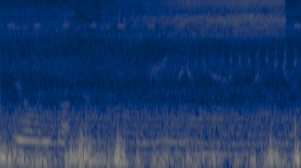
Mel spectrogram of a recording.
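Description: Honeybees buzzing at an open beehive frame, a steady close drone with pitch wavering as individual bees pass near, alongside soft handling noises.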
